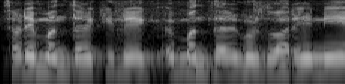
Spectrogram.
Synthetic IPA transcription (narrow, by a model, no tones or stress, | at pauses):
saːɖeːmənd̪əɾkɪleːmənd̪əɾɡʊɾd̪waːɾeːneː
